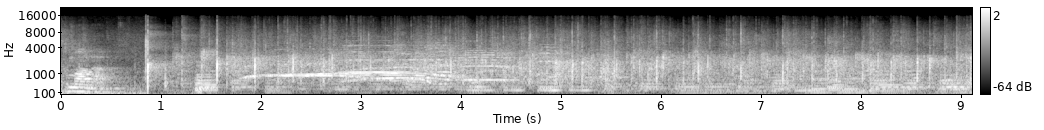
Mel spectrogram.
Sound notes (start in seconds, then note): 1.6 cheering and applauding; 2.7 upbeat piano music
